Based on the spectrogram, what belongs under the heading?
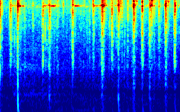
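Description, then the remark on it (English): Many coins rattling and jingling together in a continuous, busy clatter as an audience shakes coins held up in their hands, with bright metallic clinks scattered throughout and no voices. “So get your coins.”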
